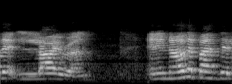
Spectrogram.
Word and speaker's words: Liron: And the store owner called it Lyron.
